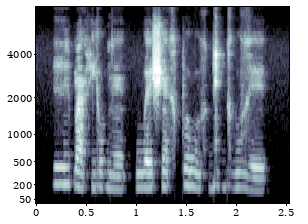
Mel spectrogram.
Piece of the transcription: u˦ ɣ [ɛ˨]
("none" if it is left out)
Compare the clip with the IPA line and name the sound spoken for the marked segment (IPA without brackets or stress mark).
e˨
